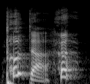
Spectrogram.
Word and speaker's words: puta: Plus, you didn't put the accento on the right. It's puta. It's a puta.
